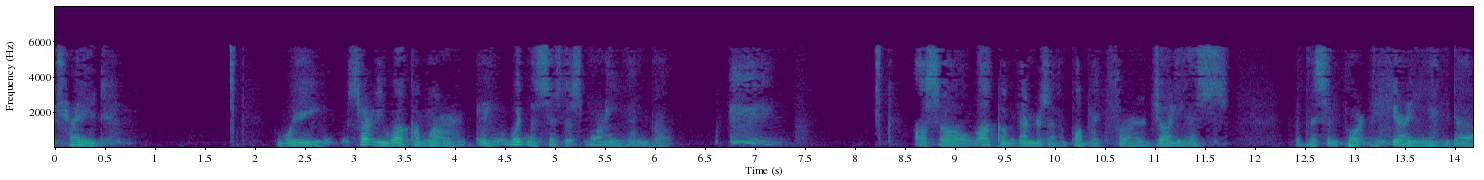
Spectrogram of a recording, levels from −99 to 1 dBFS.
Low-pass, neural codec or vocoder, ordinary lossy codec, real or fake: 7.2 kHz; codec, 44.1 kHz, 2.6 kbps, DAC; MP3, 24 kbps; fake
